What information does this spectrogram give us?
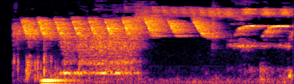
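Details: Bananaquit coming out of moult and singing well: a high, buzzy, rapidly pulsed trill for over a second, then brief sharp high notes, with low murmuring in the background.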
